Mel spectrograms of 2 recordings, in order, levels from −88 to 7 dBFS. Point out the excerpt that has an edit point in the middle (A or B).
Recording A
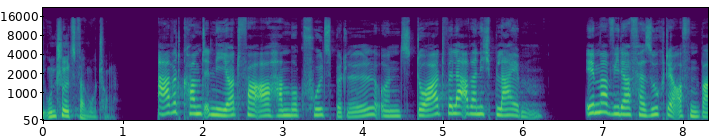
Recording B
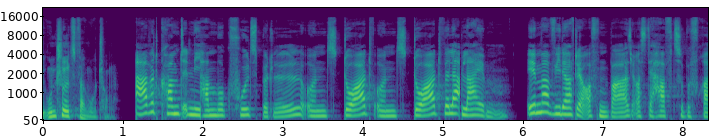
B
